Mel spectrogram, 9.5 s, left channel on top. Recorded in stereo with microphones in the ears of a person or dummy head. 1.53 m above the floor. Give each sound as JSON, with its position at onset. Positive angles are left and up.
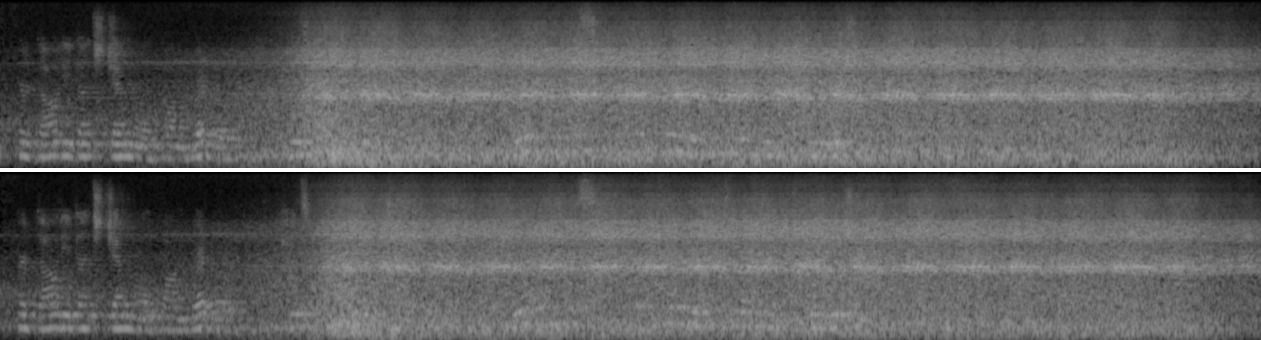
{"t": 0.1, "sound": "a woman speaking", "side_deg": -10, "distance_m": 2.5}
